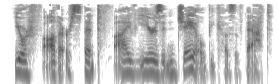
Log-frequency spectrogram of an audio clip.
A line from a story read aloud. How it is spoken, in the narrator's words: my mother said quietly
